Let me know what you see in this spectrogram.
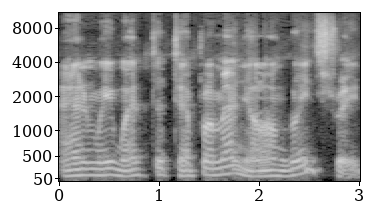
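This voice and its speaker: The voice has a bright, sharp tone and vocal fry, with a Southern US accent. It moves at a fairly slow pace. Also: man. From North Carolina (Burlington). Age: 90s. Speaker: congregation elder. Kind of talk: interview. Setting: video call.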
